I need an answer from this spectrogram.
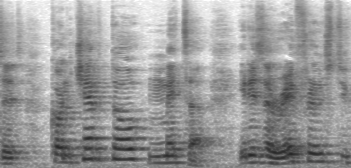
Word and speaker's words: Concerto Meta: I said Concerto Meta because I said I didn't have my fancy hat on, but apparently you pronounce it Concerto Meta.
